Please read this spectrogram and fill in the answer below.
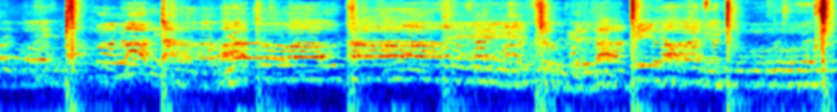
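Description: A crowd of men chanting a noha lament in unison, with rhythmic matam chest-beating: a sharp slap of hands on bare chests about once a second under the massed voices.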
